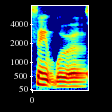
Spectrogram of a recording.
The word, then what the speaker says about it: St. Louis: then it's time for st. Louis no Louis but it's a Louie Oh Louis and st. Louis okay just because the non American pronunciation of that would is Louie well if it was like someone well it's like louis xiv but if it's spelled that way it's usually Louie but it's st. Louis that's the city yeah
